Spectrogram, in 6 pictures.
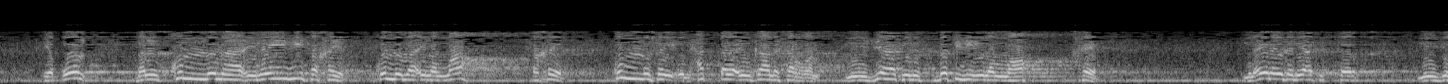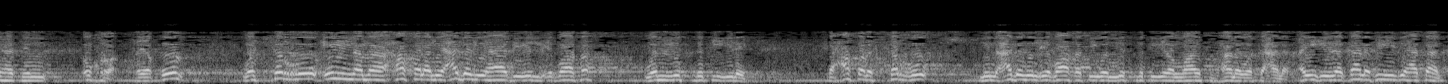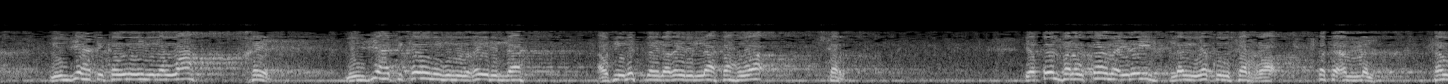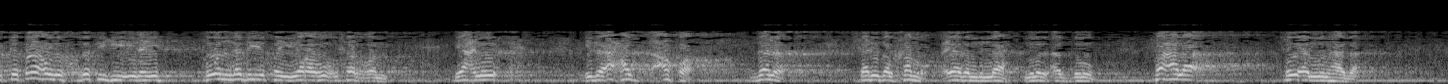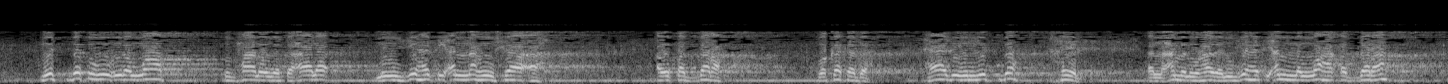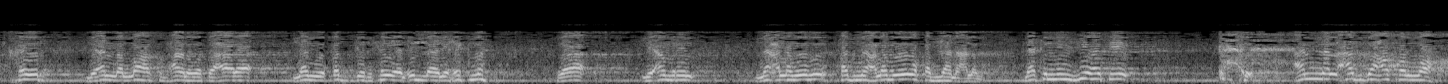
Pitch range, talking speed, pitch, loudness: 185-225 Hz, 105 wpm, 200 Hz, -17 LUFS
